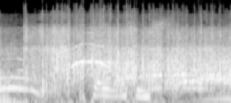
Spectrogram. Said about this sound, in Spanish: Un aplauso para ella.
